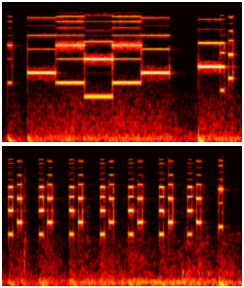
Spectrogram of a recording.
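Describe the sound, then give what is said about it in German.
A Tamagotchi, a small electronic toy in a colorful plastic egg, beeps out a short stepped melody of high square tones, then chirps in a rapid series of brief, evenly spaced bleeps, clear with no voices. “Tja, von wegen dieses Plastikei ernsthaft gewendet, ist die Vorhut eines digitalen Großangriffs auf Millionen Kinderseelen. Jawohl, und der hört sich so an.”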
